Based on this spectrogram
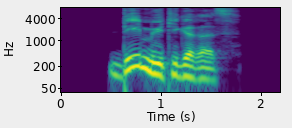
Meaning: strong/mixed nominative/accusative neuter singular comparative degree of demütig
- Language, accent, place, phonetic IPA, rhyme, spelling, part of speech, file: German, Germany, Berlin, [ˈdeːmyːtɪɡəʁəs], -eːmyːtɪɡəʁəs, demütigeres, adjective, De-demütigeres.ogg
